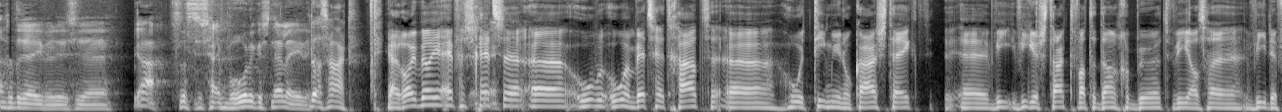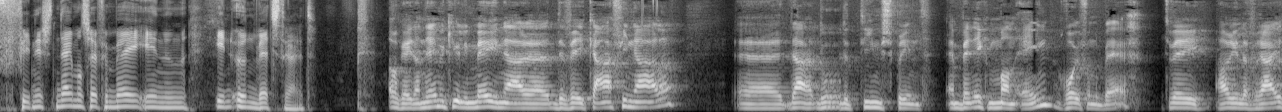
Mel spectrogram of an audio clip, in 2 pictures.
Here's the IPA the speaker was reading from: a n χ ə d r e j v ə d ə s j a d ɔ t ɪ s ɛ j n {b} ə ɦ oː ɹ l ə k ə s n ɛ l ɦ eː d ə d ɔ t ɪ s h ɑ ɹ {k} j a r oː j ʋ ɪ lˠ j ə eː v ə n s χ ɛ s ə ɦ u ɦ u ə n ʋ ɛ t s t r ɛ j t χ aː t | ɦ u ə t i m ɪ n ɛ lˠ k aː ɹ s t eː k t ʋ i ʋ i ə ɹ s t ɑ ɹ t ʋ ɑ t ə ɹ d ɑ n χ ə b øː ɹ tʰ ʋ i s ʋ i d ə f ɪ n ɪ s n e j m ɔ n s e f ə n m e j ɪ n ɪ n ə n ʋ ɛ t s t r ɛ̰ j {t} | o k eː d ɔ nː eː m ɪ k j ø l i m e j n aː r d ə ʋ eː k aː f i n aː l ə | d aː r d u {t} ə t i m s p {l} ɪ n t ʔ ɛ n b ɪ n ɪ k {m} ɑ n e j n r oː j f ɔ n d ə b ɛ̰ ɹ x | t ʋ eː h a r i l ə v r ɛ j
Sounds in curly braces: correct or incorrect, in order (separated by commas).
correct, incorrect, correct, incorrect, incorrect, correct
